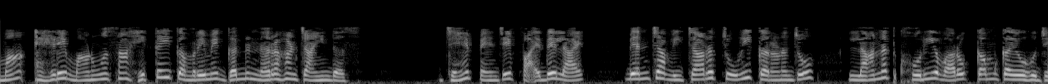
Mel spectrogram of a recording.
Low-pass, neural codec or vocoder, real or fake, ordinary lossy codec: 7.2 kHz; none; real; MP3, 24 kbps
